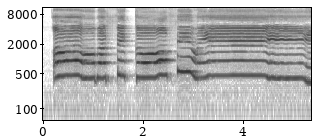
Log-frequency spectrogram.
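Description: A woman singing unaccompanied: a few sung notes broken by short pauses, then one long held note from about three seconds in, stepping down in pitch near the end.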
